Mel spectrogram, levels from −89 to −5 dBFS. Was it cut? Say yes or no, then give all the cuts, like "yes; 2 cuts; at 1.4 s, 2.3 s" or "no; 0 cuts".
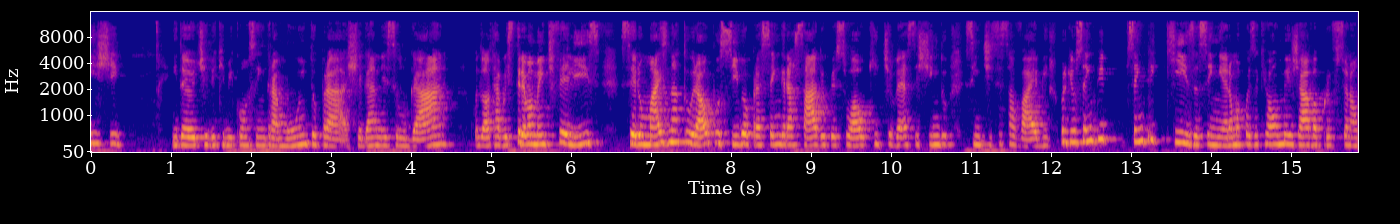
yes; 1 cut; at 12.0 s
